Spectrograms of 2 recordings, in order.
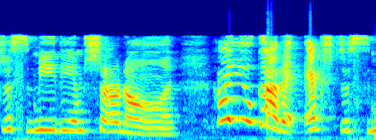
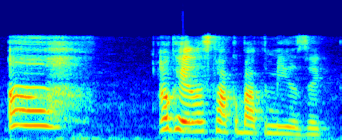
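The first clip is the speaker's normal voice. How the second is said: mock sudden switch. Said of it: "then she was like".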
